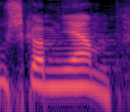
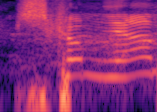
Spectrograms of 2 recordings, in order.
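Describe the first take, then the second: First: Said in the usual way. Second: Loud, high and excited; excited shout. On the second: Real, not acted. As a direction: shout it out gleefully. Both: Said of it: "Je chie partout".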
